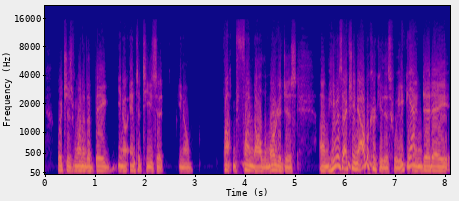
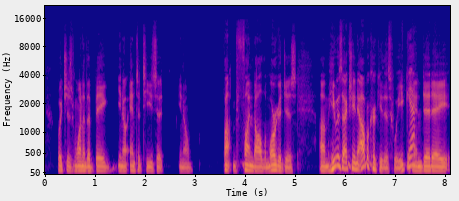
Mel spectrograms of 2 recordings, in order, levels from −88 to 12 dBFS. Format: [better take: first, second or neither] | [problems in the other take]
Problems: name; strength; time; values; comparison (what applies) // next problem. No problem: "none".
second | distortion; heavy; 7 dB below the speech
